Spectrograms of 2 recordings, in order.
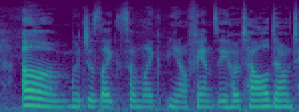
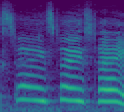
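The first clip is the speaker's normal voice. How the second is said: pleading friends; 9 semitones higher, much slower than usual. Retold or imitated. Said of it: "everyone's like".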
